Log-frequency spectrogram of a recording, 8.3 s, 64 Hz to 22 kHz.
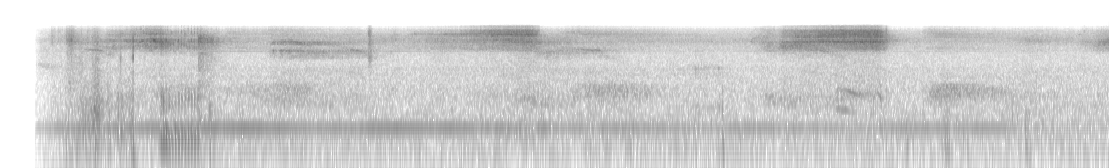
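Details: Sleeping Boston Terrier snores loudly with harsh, hissing breaths at about 20–23 a minute: snoring.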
